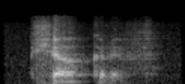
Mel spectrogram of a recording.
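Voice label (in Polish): "psakrew", Kurpie dialect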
